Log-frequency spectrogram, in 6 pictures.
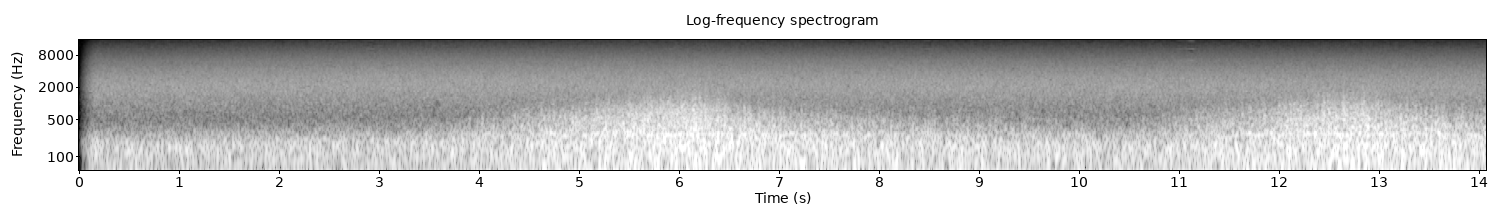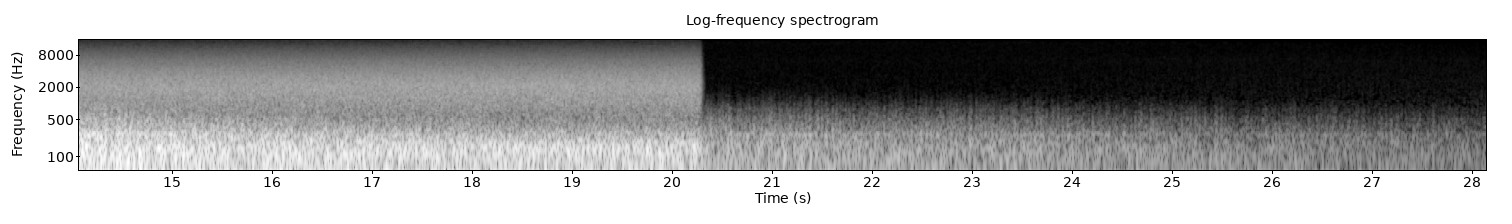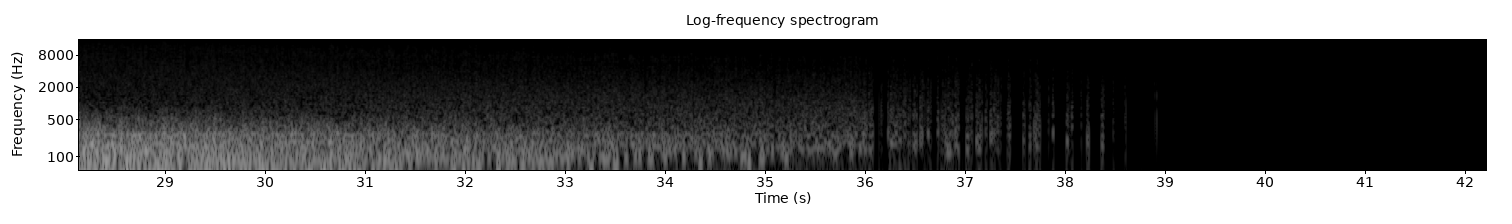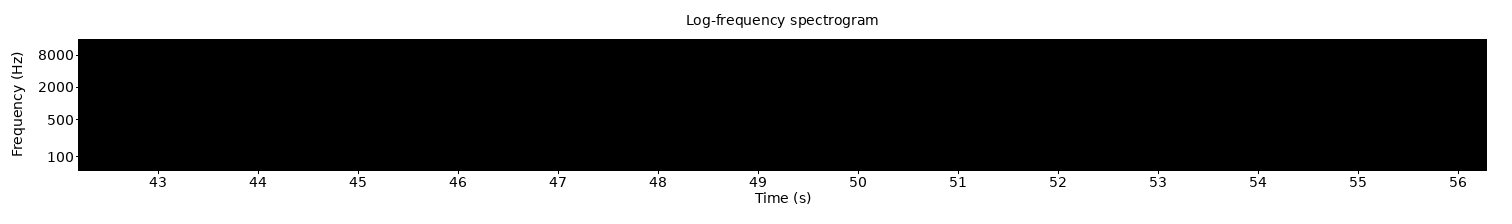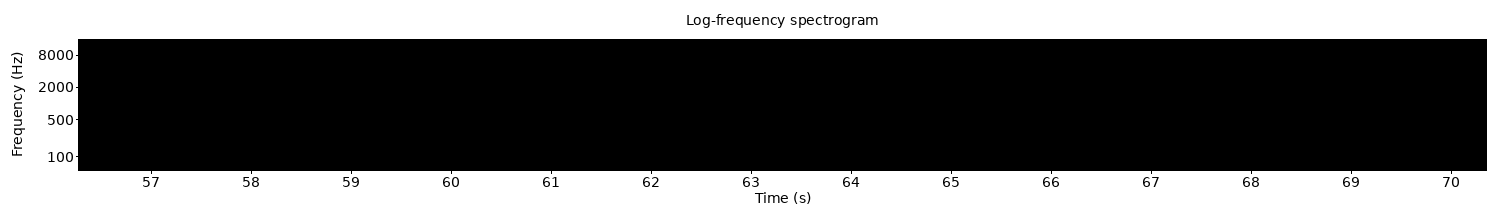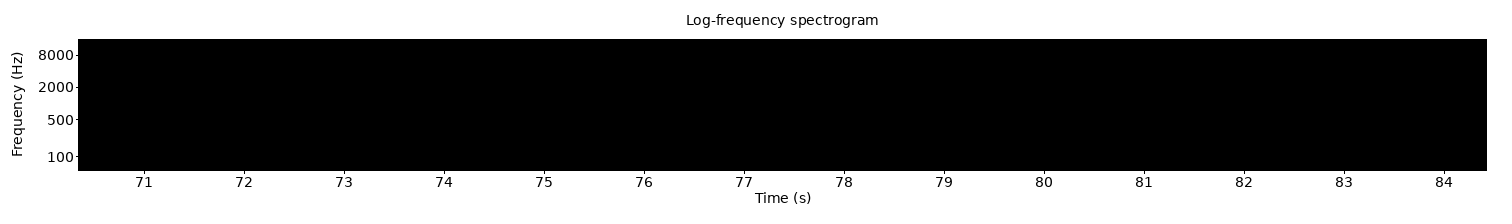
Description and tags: Sonido recreado con síntesis adictiva y sustractiva
Weather, Rain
